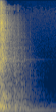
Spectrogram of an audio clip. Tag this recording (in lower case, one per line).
thump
